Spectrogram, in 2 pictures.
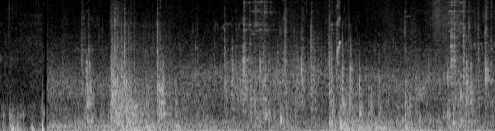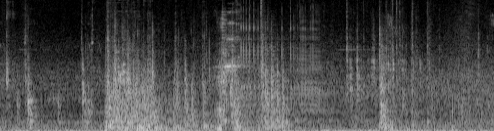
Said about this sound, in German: Das war eine schwere Tür gewesen.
